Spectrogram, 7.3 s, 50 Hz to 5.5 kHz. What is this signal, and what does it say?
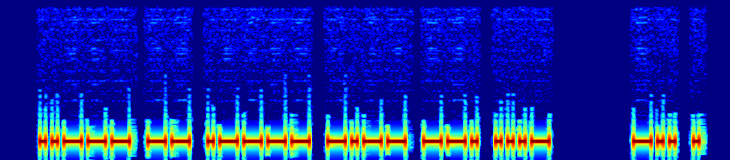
Morse code, heard as a keyed tone, about 20 wpm, 700 Hz. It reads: 2M1YGV DE
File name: UK MASTER QSOs TRAINING / 20WPM / UK MASTER QSOs 0011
